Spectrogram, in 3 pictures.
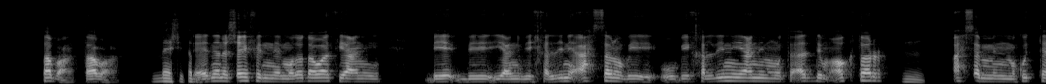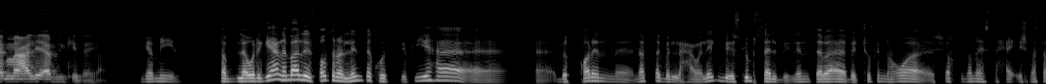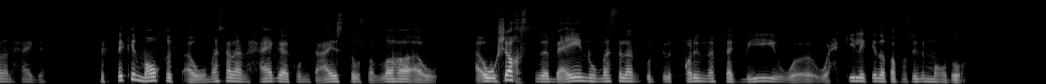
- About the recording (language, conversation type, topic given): Arabic, podcast, إزاي بتتعامل مع إنك تقارن نفسك بالناس التانيين؟
- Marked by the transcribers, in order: none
